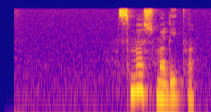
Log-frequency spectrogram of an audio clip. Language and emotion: Russian, neutral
